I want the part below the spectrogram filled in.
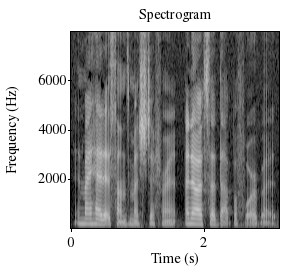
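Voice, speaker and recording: Woman in her thirties, podcast co-host: small light voice with fry, dry close sound, wry and teasing. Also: medium pitch, little pitch movement, fairly quick, a little mellow, dry recording. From Tennessee. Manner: wry, teasing, laughs often. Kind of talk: casual chat.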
